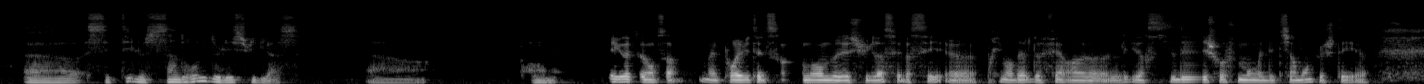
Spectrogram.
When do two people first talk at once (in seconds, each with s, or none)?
none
